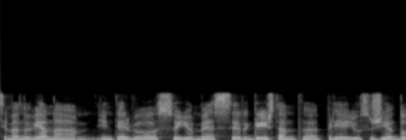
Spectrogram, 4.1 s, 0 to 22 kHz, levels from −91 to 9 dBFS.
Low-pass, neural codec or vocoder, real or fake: 7.2 kHz; vocoder, 22.05 kHz, 80 mel bands, HiFi-GAN; fake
